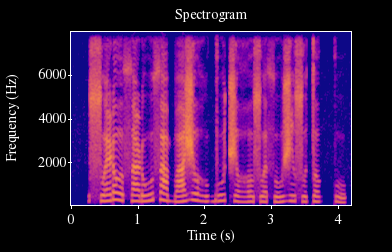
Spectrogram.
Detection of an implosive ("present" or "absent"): absent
